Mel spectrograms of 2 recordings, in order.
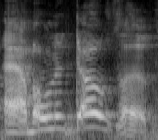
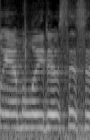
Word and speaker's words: amyloidosis: Megan she's my best friend nagging me about a molar doses well I just learned how to say it myself are you kidding how I know amyloidosis is that it's a rare blood disease and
